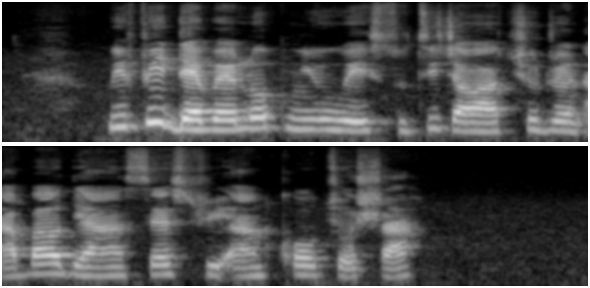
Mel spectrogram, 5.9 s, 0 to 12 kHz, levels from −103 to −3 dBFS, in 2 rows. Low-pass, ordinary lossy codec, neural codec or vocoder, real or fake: none; none; vocoder, 24 kHz, 100 mel bands, Vocos; fake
